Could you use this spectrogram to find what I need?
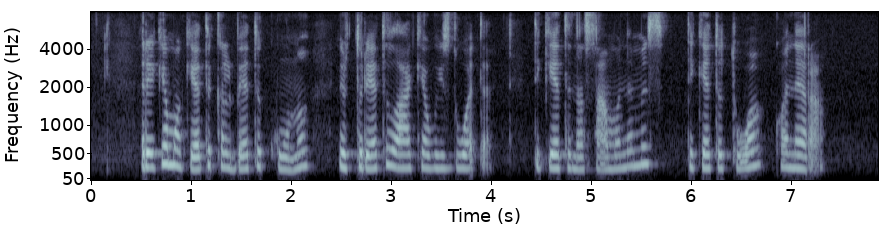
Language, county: Lithuanian, Vilnius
